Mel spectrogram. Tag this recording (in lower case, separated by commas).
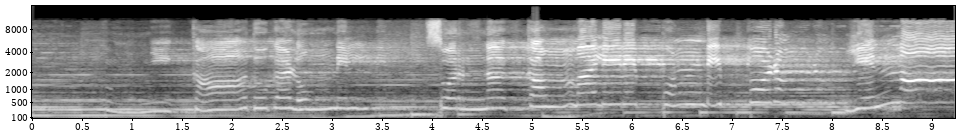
music of asia, music, singing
